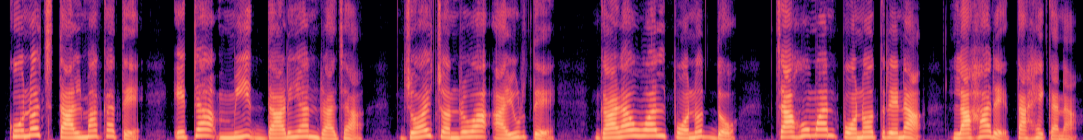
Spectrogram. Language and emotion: Santali, neutral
